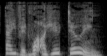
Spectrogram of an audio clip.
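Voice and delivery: put-on high, slow, scandalised girl voice; imitating her shocked protest; mock British girl. To David, a high mock-shocked girl's voice.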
